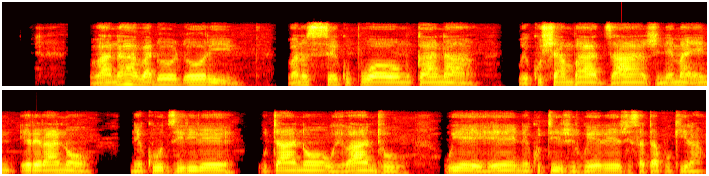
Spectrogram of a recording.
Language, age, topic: Ndau, 50+, health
